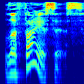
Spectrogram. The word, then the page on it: lithiasis: British English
